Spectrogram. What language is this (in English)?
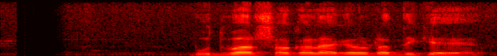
Bangla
